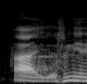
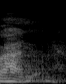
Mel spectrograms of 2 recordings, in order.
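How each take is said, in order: First: Weary sigh on "Ay, Dios mío"; exasperated sigh. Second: Much softer, sighed "Ay, Dios mío"; softer exasperated sigh. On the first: Real, not acted. Pastor sighing over stubborn believers, exasperated. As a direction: sigh it out, fed up. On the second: Shown as a demonstration. Pastor reacting to the stubborn congregant, faint weary sigh. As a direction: breathe the "Ay" out, barely voiced, weary. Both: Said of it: "yo digo".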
